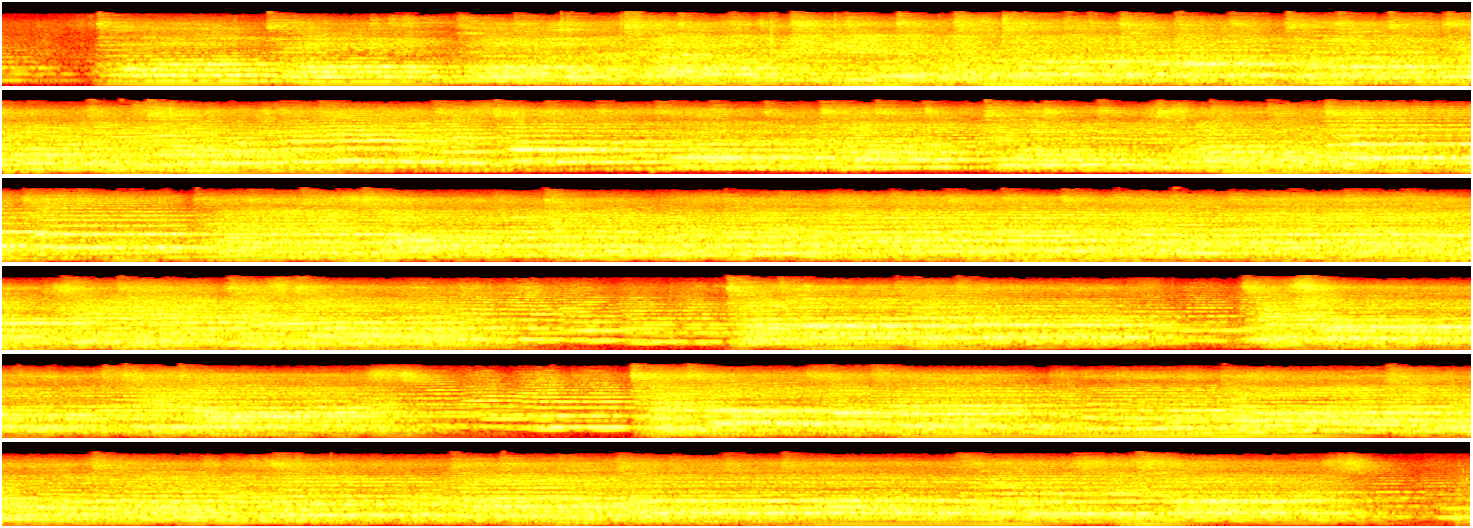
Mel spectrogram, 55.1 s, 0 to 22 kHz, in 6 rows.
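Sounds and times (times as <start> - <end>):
mixed choir singing: 0.0 - 55.0
string orchestra: 0.0 - 55.0.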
